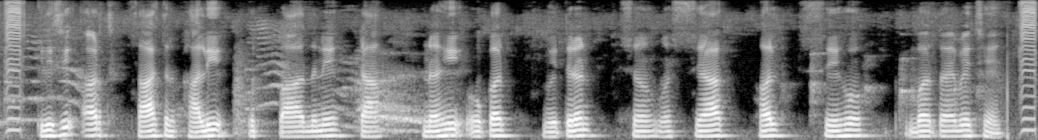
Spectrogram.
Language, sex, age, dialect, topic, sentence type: Maithili, male, 31-35, Eastern / Thethi, agriculture, statement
